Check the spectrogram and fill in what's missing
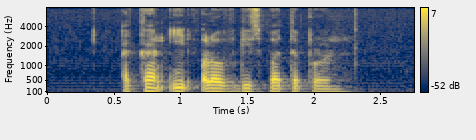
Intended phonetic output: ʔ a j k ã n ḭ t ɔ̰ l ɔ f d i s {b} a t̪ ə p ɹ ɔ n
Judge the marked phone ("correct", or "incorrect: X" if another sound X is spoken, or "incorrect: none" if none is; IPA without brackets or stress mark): correct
